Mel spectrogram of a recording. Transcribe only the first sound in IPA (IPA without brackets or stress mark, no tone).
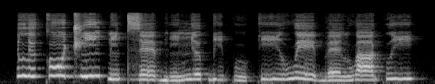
l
